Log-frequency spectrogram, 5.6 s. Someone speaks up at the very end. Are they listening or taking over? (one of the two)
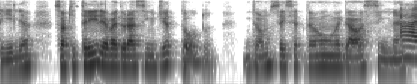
taking over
